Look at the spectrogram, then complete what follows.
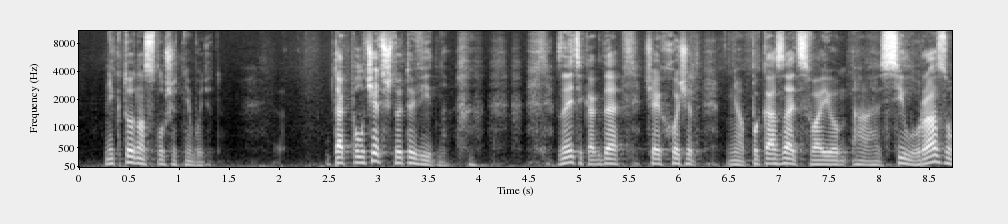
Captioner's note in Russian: смеется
